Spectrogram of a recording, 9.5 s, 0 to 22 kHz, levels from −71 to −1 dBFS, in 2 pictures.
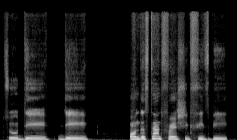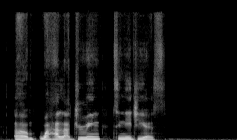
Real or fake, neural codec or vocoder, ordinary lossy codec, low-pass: fake; autoencoder, 48 kHz, 128 numbers a frame, DAC-VAE, trained on Japanese speech; none; none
